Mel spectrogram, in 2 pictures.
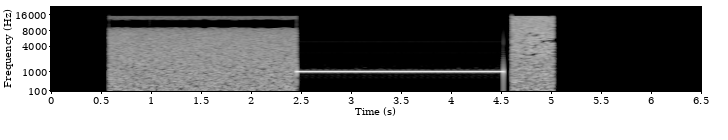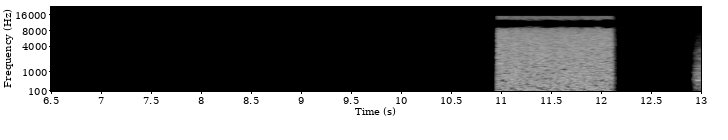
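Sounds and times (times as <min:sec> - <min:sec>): tv static hiss: 0:00.6 - 0:02.5, 0:11.0 - 0:12.2
high test-tone beep: 0:02.5 - 0:04.6.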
